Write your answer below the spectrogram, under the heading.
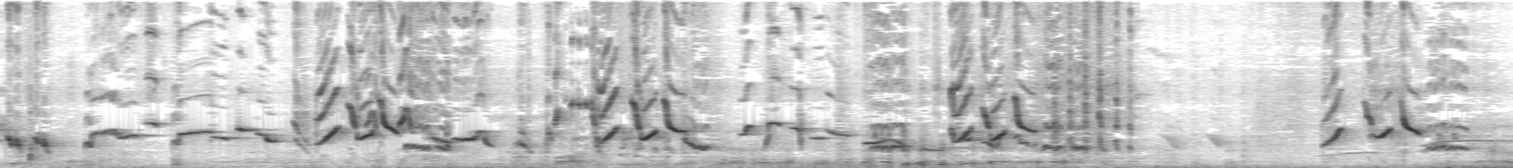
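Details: Kacer, or Oriental magpie-robin, after its first moult, giving 'tembakan' song: quick sweeping whistles, chattering trills and squeaky notes in tight bursts, then a short pause before a fresh outburst near the end.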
